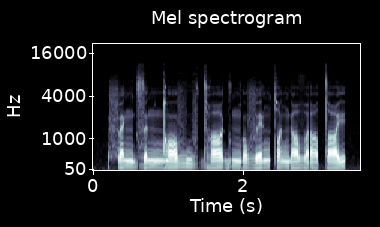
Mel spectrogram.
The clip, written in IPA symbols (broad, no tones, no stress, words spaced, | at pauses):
fæŋd͡zɜŋŋ͡ǃɒvuv dʱɑɡʊŋɾɔv ɛŋtˤʌŋ ɜðˤɪɾɜ tˤɪ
